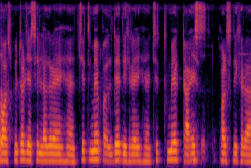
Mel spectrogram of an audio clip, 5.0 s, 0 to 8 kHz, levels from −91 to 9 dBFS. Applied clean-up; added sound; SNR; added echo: neural mask model DeepFilterNet 3.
